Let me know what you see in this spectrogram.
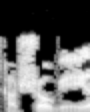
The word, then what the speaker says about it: Khashoggi: You can type it in to the browser, your favorite browser, Adnan, it's A-D-N-A-N, and the last name is Khashoggi, that's how it sounds phonetically, but it's K-H-A-S-H-O-G-G-I. That's K-H-A-S-H-O-G-G-I.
